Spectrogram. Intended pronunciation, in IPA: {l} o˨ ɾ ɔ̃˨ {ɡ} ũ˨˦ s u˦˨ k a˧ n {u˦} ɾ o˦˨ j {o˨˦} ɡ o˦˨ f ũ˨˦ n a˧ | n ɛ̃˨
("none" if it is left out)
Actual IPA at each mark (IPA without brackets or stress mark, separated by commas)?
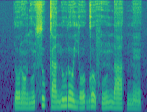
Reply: ɾ, ɡ, u˦, o˨˦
